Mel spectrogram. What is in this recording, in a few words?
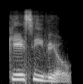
"KCVO", Indian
